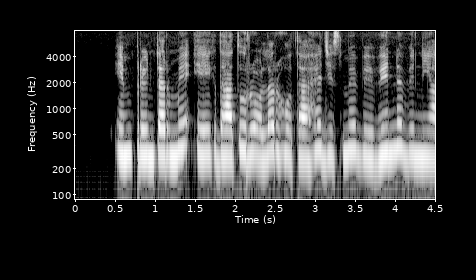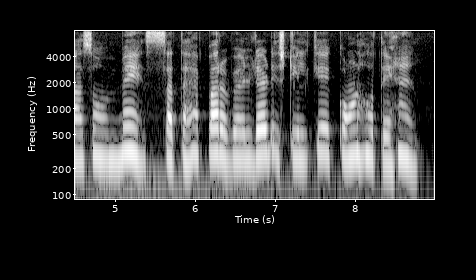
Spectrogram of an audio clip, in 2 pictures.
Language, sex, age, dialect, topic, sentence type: Hindi, female, 18-24, Hindustani Malvi Khadi Boli, agriculture, statement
